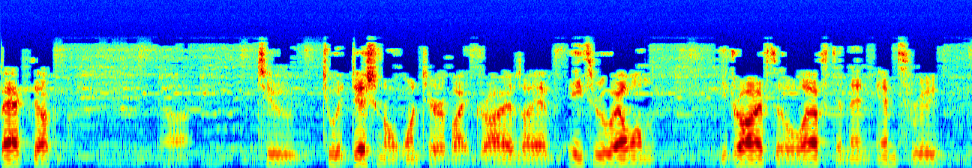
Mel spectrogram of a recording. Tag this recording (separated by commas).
Speech, Music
